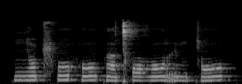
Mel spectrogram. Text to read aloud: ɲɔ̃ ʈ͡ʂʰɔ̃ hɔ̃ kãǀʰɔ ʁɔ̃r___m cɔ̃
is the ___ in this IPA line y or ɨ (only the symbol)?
y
